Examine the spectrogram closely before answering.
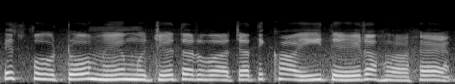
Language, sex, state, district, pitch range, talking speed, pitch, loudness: Hindi, female, Madhya Pradesh, Katni, 210-235 Hz, 120 wpm, 220 Hz, -11 LUFS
